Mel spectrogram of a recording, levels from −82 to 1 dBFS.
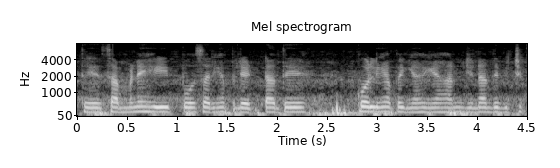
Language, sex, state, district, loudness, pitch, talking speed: Punjabi, female, Punjab, Kapurthala, -16 LUFS, 180 Hz, 185 wpm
